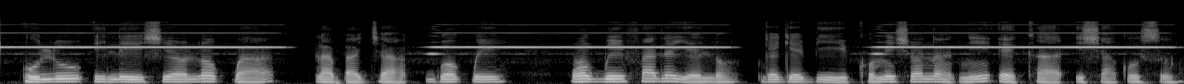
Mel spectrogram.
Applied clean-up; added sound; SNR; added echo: none; Wind instrument, woodwind instrument; 3 dB; none.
